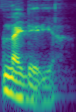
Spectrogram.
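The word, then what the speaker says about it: Cnidaria: देखिए, नाइडेरिया जब लिखते हैं तो सी जो है इट इज साइलेंट होता है. तो कई बच्चे जो हैं वो इसका प्रोनाउंसिएशन के लिए कई बार पूछते हैं. तो इट इज नाइडेरिया, C silent है.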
